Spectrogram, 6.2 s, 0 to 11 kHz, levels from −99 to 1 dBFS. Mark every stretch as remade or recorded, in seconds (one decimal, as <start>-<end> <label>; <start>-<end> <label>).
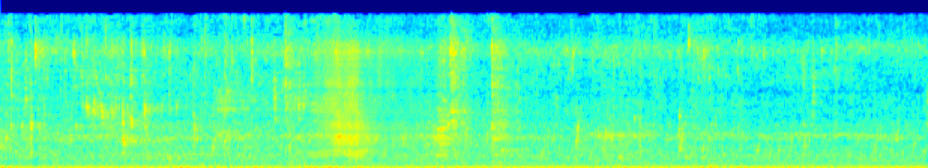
0.0-2.1 recorded; 2.1-2.8 remade; 2.8-6.2 recorded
